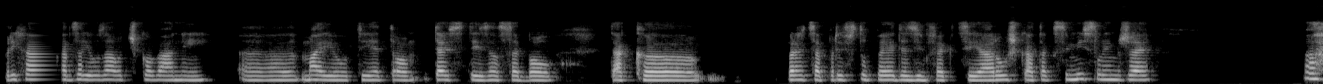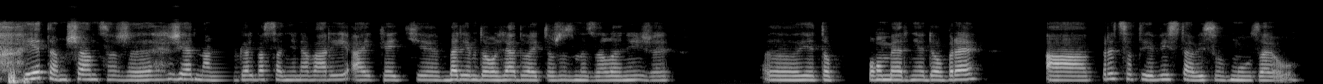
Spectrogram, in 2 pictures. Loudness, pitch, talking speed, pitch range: -24 LUFS, 205 Hz, 110 wpm, 200-215 Hz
